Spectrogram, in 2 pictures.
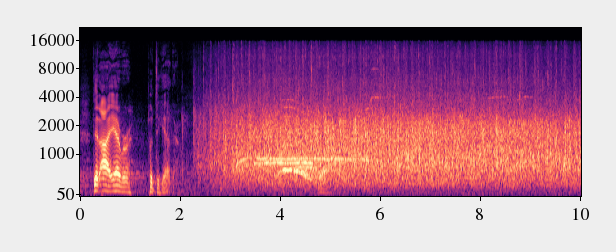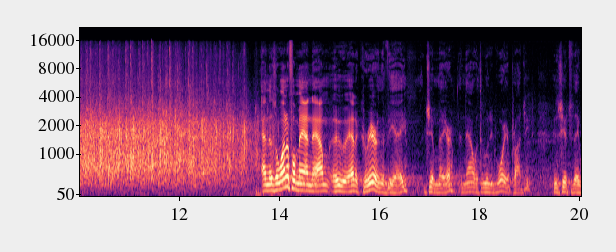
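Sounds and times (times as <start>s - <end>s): audience applauding: 2.2s - 13.8s.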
